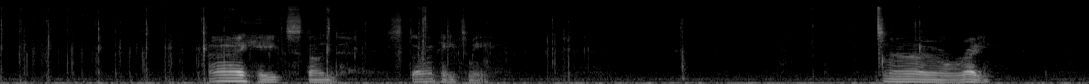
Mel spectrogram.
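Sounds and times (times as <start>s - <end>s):
deck of cards shuffled during a card game: 0.0s - 6.0s, 7.8s - 9.4s
speech: 2.1s - 5.0s, 8.8s - 10.0s.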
